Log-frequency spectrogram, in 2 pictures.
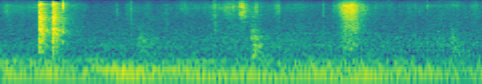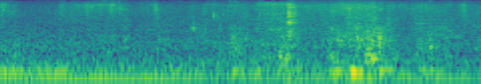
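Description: Hands pressing and smoothing plasticine clay onto a cardboard disc: faint rubbing, a short double click just after the start and another click about two seconds in, over a steady low hum.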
